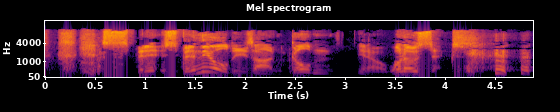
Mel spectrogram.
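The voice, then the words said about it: Deep radio DJ voice. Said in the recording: “you have that radio voice ... that's like a Rankin Bass level ho, ho, ho”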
